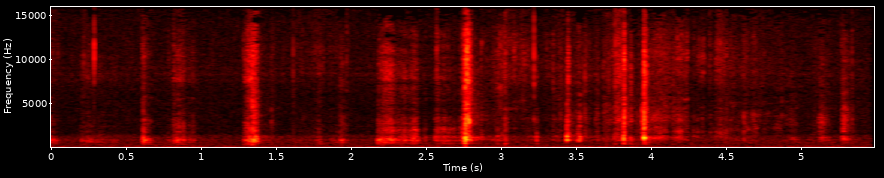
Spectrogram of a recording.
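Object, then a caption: Small cardboard gift box with textured paper. Long nails scratch and tap the edges and lid of a small, hollow copper-colored cardboard gift box covered in textured copper paper and tied with ribbon. Soft, papery scratching runs throughout, broken by short, dry taps with a hollow tone around 950 Hz and a little brightness on top. The taps die away almost instantly.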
